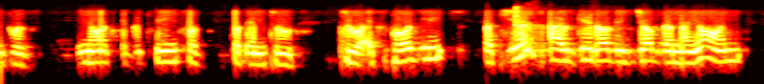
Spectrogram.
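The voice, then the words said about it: Foreign accent. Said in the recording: “I'm foreign born and I've got an accent”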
